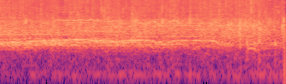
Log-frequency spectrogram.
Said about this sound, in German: Damit die Weihnachtsfeier auch dieses Jahr wieder zum unvergesslichen Erlebnis wird, hier die ultimativen Tipps vom Weihnachtsfeier-Experten Heinz Strunk. Applaus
